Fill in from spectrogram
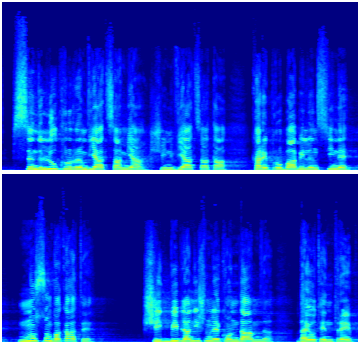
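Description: A man preaching a sermon in a church, reading scripture aloud and earnestly putting questions to the congregation. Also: very high voice. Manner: reads scripture aloud at length. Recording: long hall reverb.

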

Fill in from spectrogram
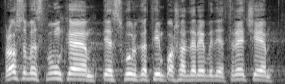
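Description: A man's voice: on the high side, steady tone, pushed and bright, long reverb tail. A man preaching a sermon, speaking earnestly and straight to his congregation. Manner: earnest, addresses the congregation directly.

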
